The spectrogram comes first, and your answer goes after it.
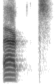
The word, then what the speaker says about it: act: act, act, act, act, শেষে ঠর মতো উচ্চারণ হবে অ্যাক্ট অ্যাক্ট act, ঠিক আছে action, action,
